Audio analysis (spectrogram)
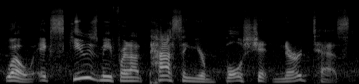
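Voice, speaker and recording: A man's voice: a little high, big pitch swings, unhurried, sharp tone, voice pushed up, exaggerated voice. A man voicing a young woman, a nerd's friendly but easily indignant girlfriend, in a casual comic dub with some recording noise. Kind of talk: comic dub character acting.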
